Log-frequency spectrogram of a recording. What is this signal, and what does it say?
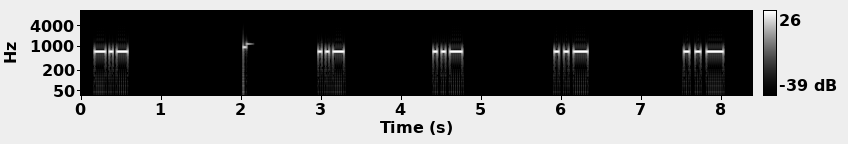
Morse code, heard as a keyed tone, about 23 wpm, spaced as for 7 wpm, 700 Hz. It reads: K UUUU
